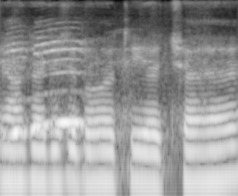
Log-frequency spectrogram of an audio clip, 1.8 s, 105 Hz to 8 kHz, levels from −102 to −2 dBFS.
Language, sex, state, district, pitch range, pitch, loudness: Hindi, male, Uttar Pradesh, Hamirpur, 140-145 Hz, 140 Hz, -14 LUFS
